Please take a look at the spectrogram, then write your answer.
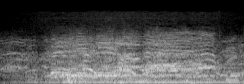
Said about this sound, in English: I saw this crowd and I heard these shouts. The crowd is furious. You can hear it. They're Rabin supporters, and what they're chanting is Bibi Rotsach," meaning Bibi is a murderer.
